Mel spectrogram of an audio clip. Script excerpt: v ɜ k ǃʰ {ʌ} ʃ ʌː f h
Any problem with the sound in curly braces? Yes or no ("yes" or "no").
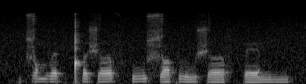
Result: no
